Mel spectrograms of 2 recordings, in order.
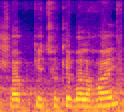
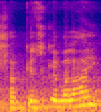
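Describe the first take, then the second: No difference in how they are said.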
